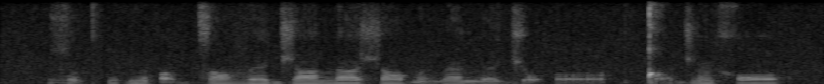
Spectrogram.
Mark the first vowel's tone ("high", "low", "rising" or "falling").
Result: low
